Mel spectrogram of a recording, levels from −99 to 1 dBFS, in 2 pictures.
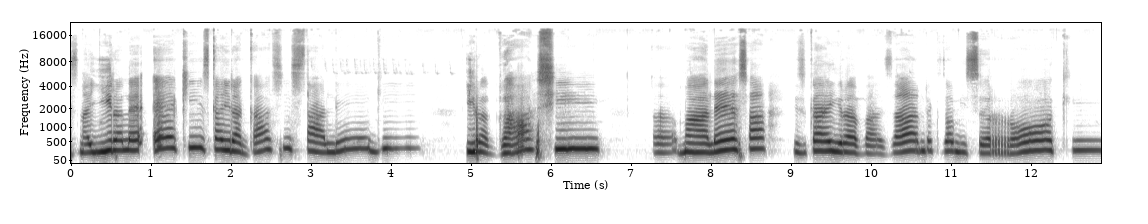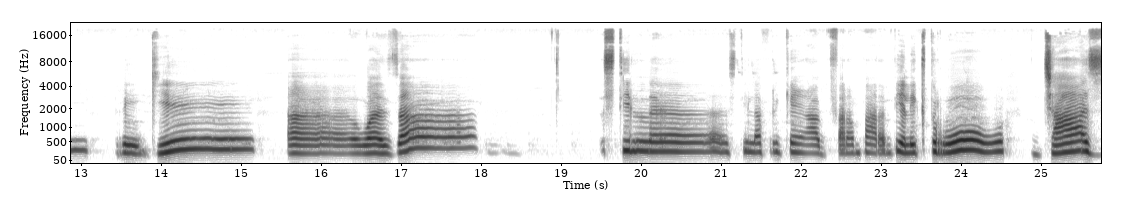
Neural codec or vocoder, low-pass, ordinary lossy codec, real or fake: vocoder, 44.1 kHz, 128 mel bands every 512 samples, BigVGAN v2; 19.8 kHz; none; fake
